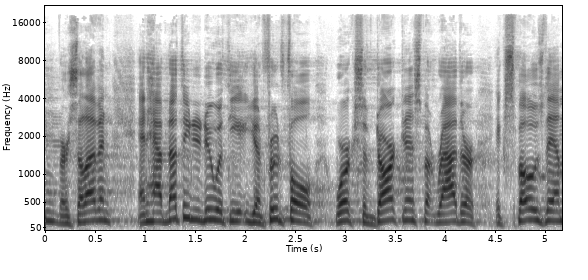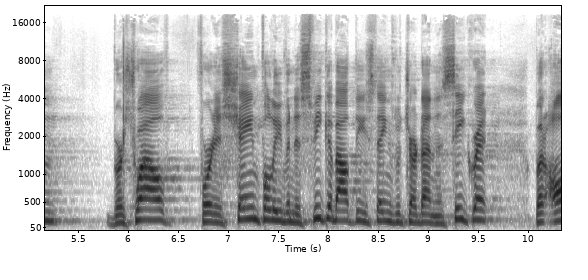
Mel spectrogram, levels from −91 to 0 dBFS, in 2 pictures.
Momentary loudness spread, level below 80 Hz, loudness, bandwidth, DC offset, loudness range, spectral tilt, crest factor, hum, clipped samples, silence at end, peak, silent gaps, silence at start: 8 LU; -60 dBFS; -18 LUFS; 19 kHz; under 0.1%; 1 LU; -4 dB/octave; 18 dB; none; under 0.1%; 0 s; 0 dBFS; none; 0 s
